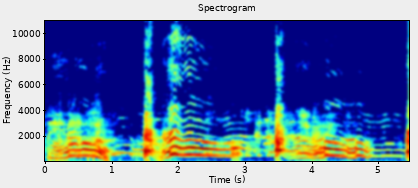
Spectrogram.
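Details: Sad dog howl: wavering, sliding howls that bend upward, broken by sharp yelping bursts at about one-and-a-half, three-and-a-half and five seconds, with nothing else heard.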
